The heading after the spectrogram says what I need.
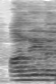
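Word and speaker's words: honourable: ऑनरेबल मैन, एच क्या है, एच हमारा साइलेंट है।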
